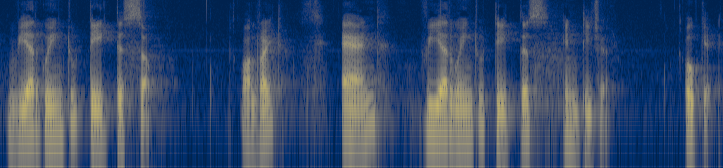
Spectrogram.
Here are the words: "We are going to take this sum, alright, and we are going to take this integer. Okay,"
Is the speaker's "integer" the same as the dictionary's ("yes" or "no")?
no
